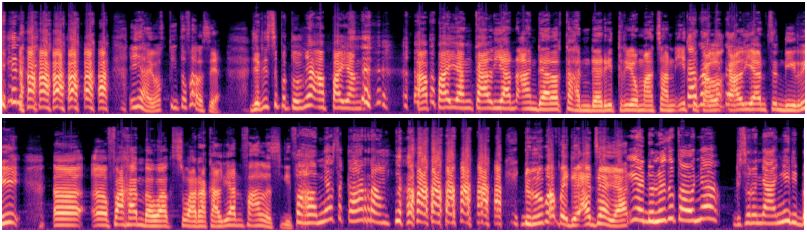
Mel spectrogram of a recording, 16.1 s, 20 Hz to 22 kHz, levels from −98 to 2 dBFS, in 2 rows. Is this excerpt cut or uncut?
uncut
